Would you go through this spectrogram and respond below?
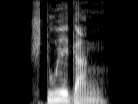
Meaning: stool, defecation
- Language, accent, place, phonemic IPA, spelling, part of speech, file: German, Germany, Berlin, /ˈʃtuːlɡaŋ/, Stuhlgang, noun, De-Stuhlgang.ogg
